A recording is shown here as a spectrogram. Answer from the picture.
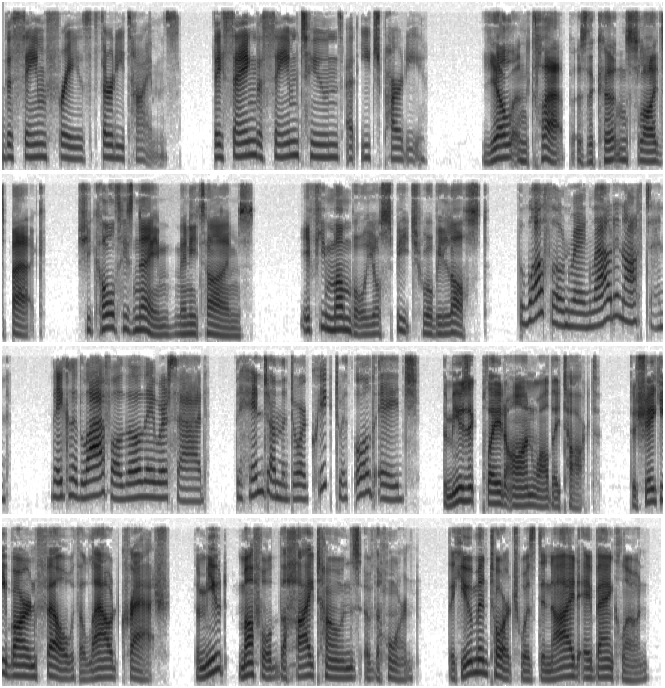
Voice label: Logitech Pro X2 Lightspeed Ideal microphone sample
